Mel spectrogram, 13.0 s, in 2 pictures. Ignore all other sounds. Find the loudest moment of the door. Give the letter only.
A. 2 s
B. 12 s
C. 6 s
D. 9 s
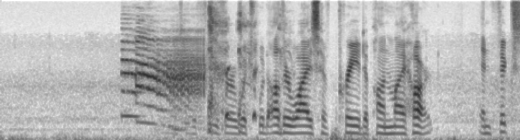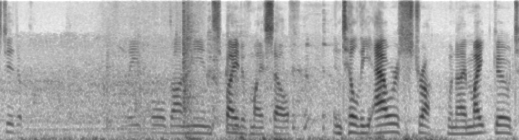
A.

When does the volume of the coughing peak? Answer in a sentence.
The volume of the coughing peaks at 3 seconds.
